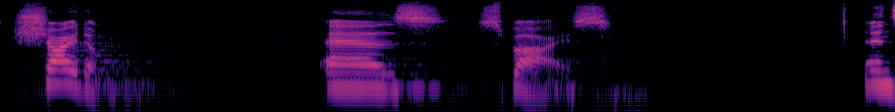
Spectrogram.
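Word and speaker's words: Shittim: two men secretly from sheidom that's a long eye if you tell anybody about the sermon later make sure you pronounce it right shitem as spies and saying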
